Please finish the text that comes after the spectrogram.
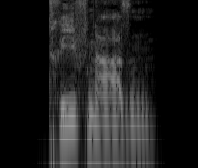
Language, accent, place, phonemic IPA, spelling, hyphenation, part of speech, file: German, Germany, Berlin, /ˈtʁiːfˌnaːzn̩/, Triefnasen, Trief‧na‧sen, noun, De-Triefnasen.ogg
- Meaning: plural of Triefnase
